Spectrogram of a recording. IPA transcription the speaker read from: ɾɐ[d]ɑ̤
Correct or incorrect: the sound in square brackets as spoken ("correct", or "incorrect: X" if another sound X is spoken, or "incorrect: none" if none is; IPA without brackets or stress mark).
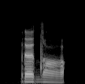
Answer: correct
